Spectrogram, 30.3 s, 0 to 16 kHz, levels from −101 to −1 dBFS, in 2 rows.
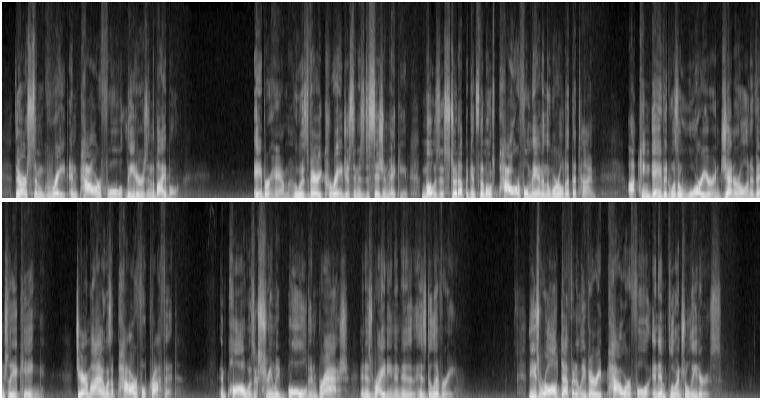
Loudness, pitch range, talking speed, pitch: -20 LUFS, 150-235 Hz, 145 wpm, 190 Hz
